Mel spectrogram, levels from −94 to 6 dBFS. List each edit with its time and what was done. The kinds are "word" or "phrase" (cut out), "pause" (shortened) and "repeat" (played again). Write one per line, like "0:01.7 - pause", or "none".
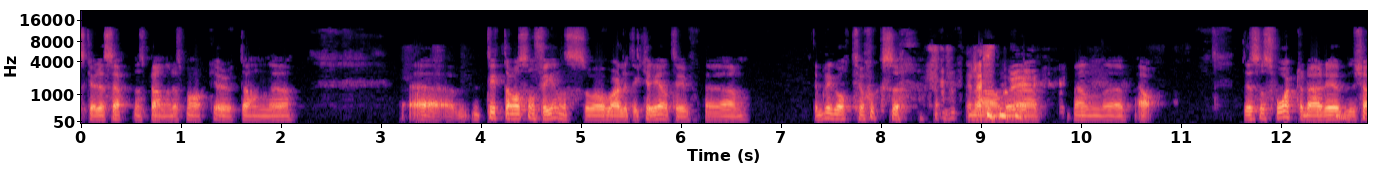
0:06.2 - pause
0:08.8 - pause
0:11.5 - phrase

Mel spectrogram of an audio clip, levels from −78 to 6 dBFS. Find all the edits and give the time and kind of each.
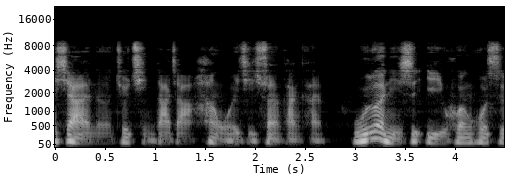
0:02.9 - pause

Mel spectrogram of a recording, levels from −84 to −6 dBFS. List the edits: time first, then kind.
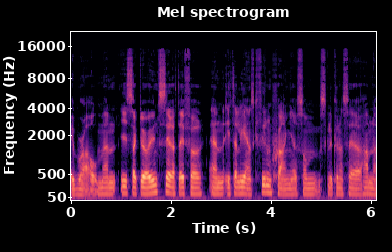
0:00.9 - pause
0:02.7 - pause
0:05.0 - word

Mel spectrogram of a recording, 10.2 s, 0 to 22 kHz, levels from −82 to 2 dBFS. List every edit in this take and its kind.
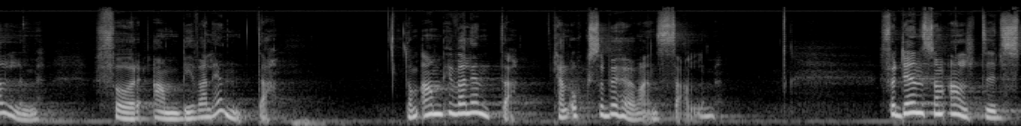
none

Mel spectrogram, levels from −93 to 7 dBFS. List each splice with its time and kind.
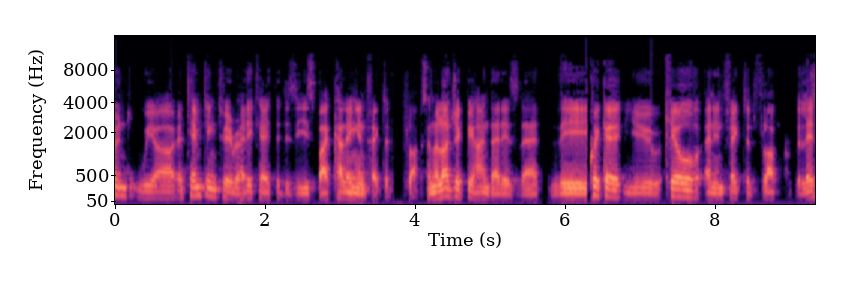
none

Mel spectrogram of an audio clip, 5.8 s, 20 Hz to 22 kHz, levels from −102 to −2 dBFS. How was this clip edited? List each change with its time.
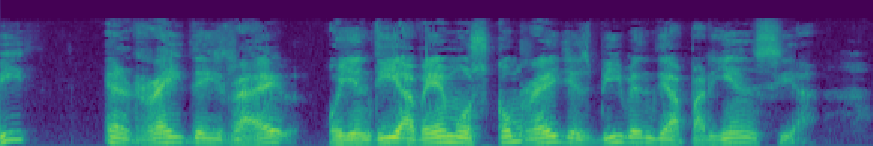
0:02.1 - pause
0:03.5 - word

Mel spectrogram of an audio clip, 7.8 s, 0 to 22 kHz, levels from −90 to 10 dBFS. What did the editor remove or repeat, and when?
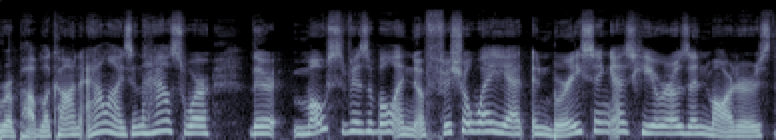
none

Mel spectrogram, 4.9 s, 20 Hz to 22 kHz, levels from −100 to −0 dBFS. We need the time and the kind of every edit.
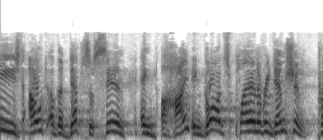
0:02.3 - phrase
0:02.8 - word

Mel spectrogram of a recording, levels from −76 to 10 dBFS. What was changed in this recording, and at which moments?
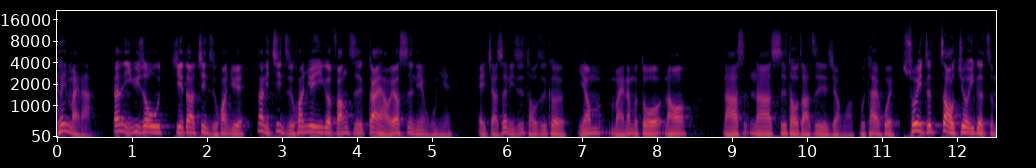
0:02.6 - pause
0:06.9 - pause
0:11.2 - pause

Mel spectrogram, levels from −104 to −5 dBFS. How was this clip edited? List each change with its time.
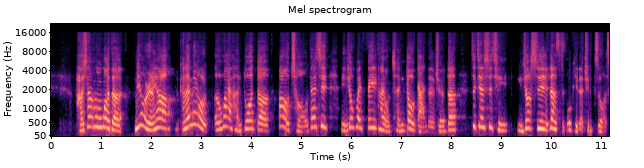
0:09.2 - pause

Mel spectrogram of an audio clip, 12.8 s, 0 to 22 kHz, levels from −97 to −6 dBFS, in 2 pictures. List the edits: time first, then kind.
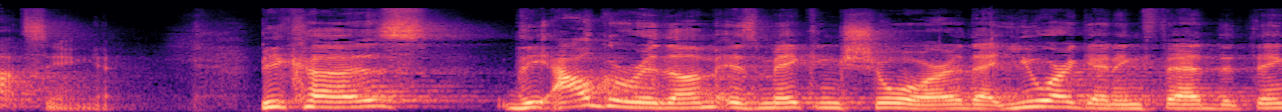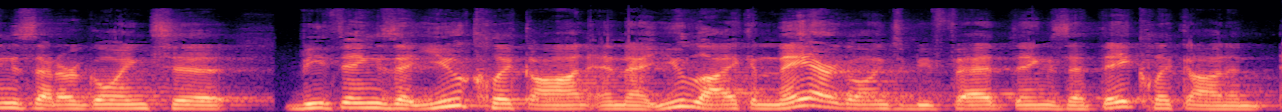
0:07.8 - pause

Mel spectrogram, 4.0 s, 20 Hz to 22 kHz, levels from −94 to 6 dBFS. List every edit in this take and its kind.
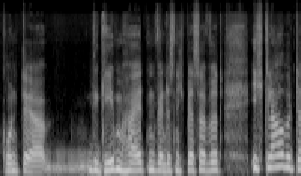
none

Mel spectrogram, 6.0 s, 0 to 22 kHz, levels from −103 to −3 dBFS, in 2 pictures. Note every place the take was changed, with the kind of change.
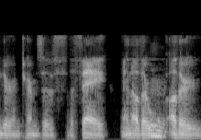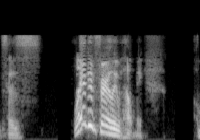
0:01.0 - word
0:01.6 - pause
0:03.1 - phrase
0:04.8 - word

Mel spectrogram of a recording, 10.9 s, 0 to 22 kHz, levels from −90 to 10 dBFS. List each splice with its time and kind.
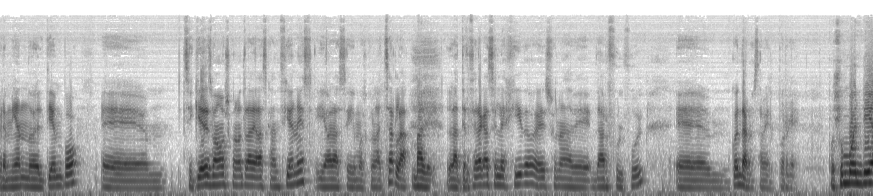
none

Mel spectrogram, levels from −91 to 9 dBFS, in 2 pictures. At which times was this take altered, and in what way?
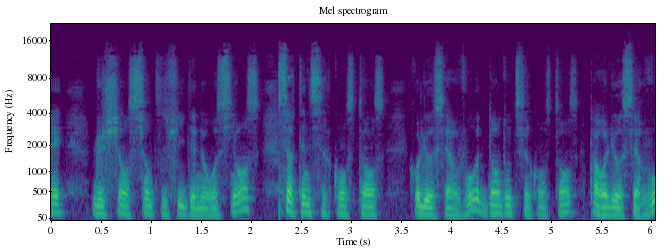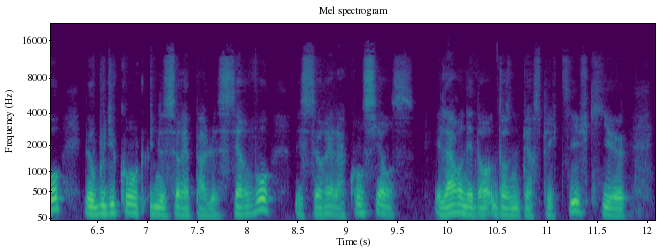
0:02.3 - phrase
0:05.3 - pause
0:07.0 - phrase
0:09.8 - pause

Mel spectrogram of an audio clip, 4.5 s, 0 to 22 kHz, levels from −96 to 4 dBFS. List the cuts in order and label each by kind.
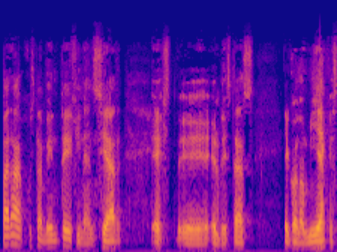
0:00.9 - word
0:02.0 - word
0:02.9 - word

